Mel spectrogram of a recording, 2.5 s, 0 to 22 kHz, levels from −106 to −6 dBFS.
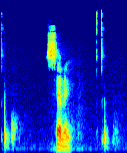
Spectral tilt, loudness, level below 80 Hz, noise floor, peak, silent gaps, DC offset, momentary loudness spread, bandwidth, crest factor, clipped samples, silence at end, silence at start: -2.5 dB/octave; -28 LUFS; -78 dBFS; -83 dBFS; -10 dBFS; none; under 0.1%; 22 LU; 15.5 kHz; 22 dB; under 0.1%; 0.4 s; 0.1 s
